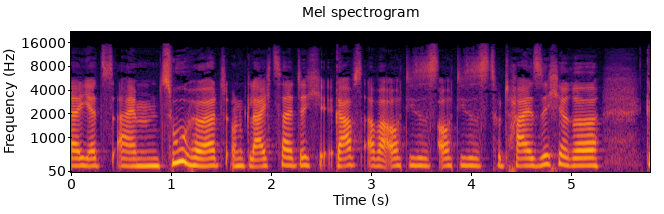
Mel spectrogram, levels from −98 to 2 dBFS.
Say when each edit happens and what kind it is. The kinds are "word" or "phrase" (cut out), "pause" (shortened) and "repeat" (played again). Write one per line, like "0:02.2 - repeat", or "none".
0:02.6 - word
0:03.7 - repeat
